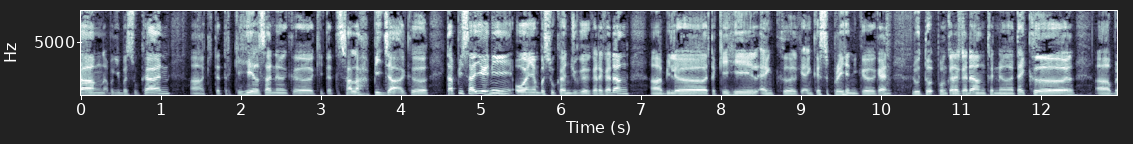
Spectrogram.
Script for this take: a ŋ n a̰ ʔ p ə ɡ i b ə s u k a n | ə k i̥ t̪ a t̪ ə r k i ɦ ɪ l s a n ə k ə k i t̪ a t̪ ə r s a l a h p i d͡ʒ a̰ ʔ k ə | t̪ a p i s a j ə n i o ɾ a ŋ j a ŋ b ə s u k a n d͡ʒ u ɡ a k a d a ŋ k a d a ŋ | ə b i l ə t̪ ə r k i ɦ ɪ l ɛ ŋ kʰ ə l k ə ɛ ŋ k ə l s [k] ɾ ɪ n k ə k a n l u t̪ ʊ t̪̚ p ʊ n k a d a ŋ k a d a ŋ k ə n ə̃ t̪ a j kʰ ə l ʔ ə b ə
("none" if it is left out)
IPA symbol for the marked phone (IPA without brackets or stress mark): p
